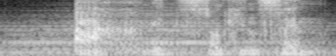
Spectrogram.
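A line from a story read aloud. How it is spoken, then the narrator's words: Roaring. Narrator (Russian): взревел граф Серапион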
